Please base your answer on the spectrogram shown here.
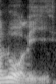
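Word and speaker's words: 酪梨: ，我们叫洛梨。洛梨洛梨，奶酪那个奶酪的那个，那个我们念，但是发音是洛。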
